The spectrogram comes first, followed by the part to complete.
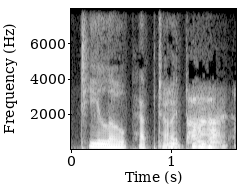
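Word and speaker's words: telopeptide: Tilopeptide.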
